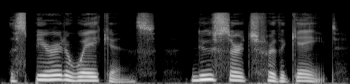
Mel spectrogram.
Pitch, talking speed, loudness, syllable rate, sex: 170 Hz, 135 wpm, -14 LUFS, 3.8 syllables/s, female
